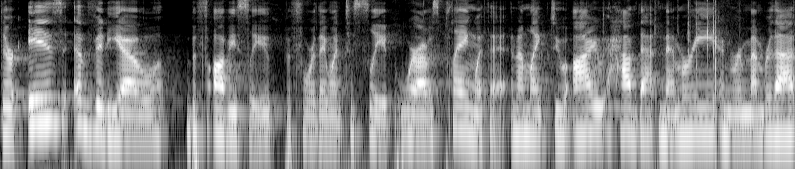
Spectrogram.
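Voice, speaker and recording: A woman's fairly low voice at a moderate pace, with hardly any pauses, fairly even intonation and noticeable background noise. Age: 30s. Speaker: podcast co-host. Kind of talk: casual chat.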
